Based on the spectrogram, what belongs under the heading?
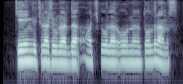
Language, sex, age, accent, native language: Uzbek, male, 19-29, Farg'ona, Uzbek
